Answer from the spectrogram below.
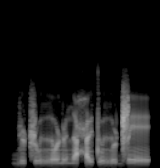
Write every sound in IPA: b y ʈ͡ʂ u r o ɳ ɯ n ɐ ħ ɨ t u r u ɖ͡ʐ e

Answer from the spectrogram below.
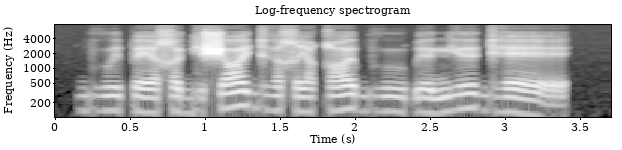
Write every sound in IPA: bʱ u ɪ̯ p ɛː χ ə bʲ ɒ ʃ ɒː ɪ̯ ɡʱ ə χ i ə̯ q ɒ ə̯ bʱ uː ɓ ɘː mʲ ɘː ɡʱ ɛː

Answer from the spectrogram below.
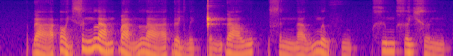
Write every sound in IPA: ɗ aː˨˩˦ ʔ ɔ˨˩˦ j s ə˧˥ ŋ l a˧˥ m ɓ a˨˩˦ n l aː˨˩˦ ɗ ə˨˩˨ j w e˨˩ k̚ ʈ ə˨˩˦ ŋ ɗ a˧˥ w | s ə˨˩ ŋ n a˨˩˦ w m ə˨˩ w f u˨˩ p̚ | x ɨ˧ m x ə˧ j x ə˨˩ ŋ

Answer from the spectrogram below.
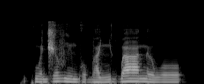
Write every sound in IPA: kʷ a˧ d͡ʒ ə˦ v ĩ˧ b o˨ b a˨ ɲ ə˦ ɡ͡b aː˦ n ə˨ w o˧

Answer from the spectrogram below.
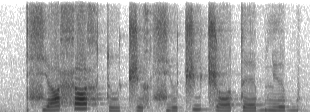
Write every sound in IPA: sʲ ɑ˩˧ x ɑ˥ x t u˩ t͡ʃ ə˩˧ x sʲ o˩˧ t͡ʃ i˧˥ t͡ʃ ɔ˩˧ t ɛ˩˧ b lʲ ə˧ b

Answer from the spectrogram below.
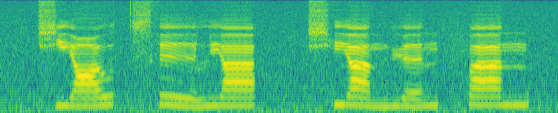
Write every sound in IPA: t͡ɕ j ɑ˧˥ ʊ̯ t͡sʰ e˥˩ ɪ̯ l j ä˥ | t͡ɕʰ j ä˥˩ n̪ ɥ ɛ˧˥ n f a˥ n

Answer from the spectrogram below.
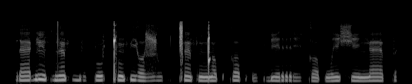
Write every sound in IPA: ɾ ɛ˨˦ ɠ ĩ˥˩ p d ɛ̃˥˧ p b ṳ˧˩ p u˥˧ ǃ ũ˨˦ p j ɤ˩ ɮ ṳ˥˩ p ǀ ɛ̃˥˩ p ŋ͡ǃ ɤ˧˩ p k ɤ˥˩ p ʔ ṳ˩ p ɠ i˨˦ r i̤˧˩ k ɤ˩ p w i˥˩ ç i˧˩ ŋ ɛ˥˧ p

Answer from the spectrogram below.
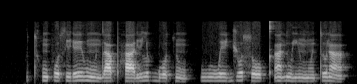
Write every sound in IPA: tʰ ũ˨ f o˨ s i˨ ɾ eː˦ β ũ˨ d aː˨ pʰ aː˨ ɾ i˦ l ʊ˦ ɡ͡b oː˨ t͡s ũ˨ | β u˨ w eː˨ d͡ʒ o˦ s oː˨ kʼ ã˦ ɗ u˨ j ĩ˨ ɡʷ ĩ˨ t ʊ˦ ɾ ã˨

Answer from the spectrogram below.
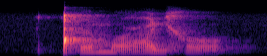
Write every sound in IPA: ǃʰ ə m ɔ ʕ i x ɔ

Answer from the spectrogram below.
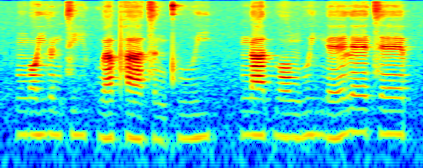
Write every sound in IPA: ŋ ɔː˨˧ j l ɵ˨ n t͡s iː˨ kʷ aː˨˥ pʰ aː˨˩ t͡s ɐ˨˩ ŋ pʰ uː˨˧ j | ŋ aː˧ t̚ w ɔː˨ ŋ uː˧ j ŋ ɛː˨˥ l ɛː˥ t͡s ɛː˥ p̚

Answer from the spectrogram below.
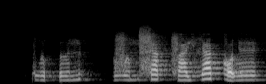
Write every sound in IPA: k w ə˨˩ p̚ ʔ ə˨˦ n | v ə˨˦ m s a˦˥ k̚ f a˧ j l a˦˥ k̚ ɣ ɔ̰˧˨ l ɛ˧

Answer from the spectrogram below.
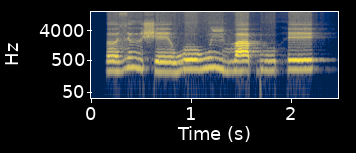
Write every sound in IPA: ə˨ z ɨ˦˨ ʃ eː˨ w o˧ w ĩ˦˨ v a˧ ɓ u˧ h e˦

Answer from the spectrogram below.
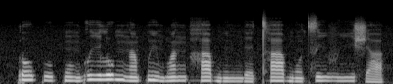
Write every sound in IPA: ɾ o˦ p u˨ p ũ˨ ɡʷ iː˦ l u˦ ŋ ã˨ p ĩ˦˨ b ã˦ ŋ h a˦ b ĩ˨ ŋ e˨ tʰ a˦ b ũ˨ t͡s iː˦ v iː˦ ʃ a˨

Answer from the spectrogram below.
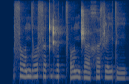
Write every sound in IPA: s ɤ˧˩˧ n d ɤ˨˦ s ə˨˦ t ɖʱ ɘ˦˨ t t͡sʼ ɤ˨˦ n d͡ʒ œ˧˩˧ x œ˨˦ s ɭ i˨˦ t i˩

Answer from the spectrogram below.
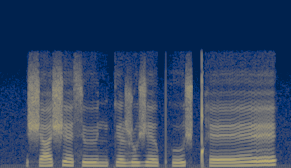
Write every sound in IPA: ʃ a ʃ ɛ s øː n k ɛ ʐ ʊ ʒ ɛ ə̯ pʰ ʊː ʃ ǃʰ ɛː

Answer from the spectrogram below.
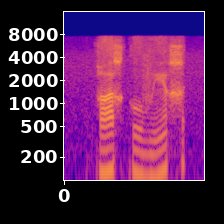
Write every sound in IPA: q a χ k o v ẽ χ

